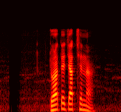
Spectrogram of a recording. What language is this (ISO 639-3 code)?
ben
